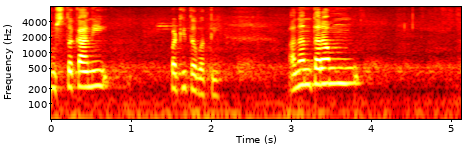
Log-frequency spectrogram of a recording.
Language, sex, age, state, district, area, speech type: Sanskrit, female, 60+, Maharashtra, Nanded, urban, spontaneous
